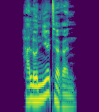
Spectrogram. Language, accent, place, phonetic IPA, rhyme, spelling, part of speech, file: German, Germany, Berlin, [haloˈniːɐ̯təʁən], -iːɐ̯təʁən, halonierteren, adjective, De-halonierteren.ogg
- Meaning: inflection of haloniert: 1. strong genitive masculine/neuter singular comparative degree 2. weak/mixed genitive/dative all-gender singular comparative degree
